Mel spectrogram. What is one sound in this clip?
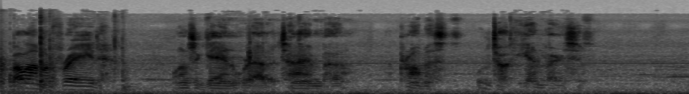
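A middle-aged man speaks in a low, grave voice, close by.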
